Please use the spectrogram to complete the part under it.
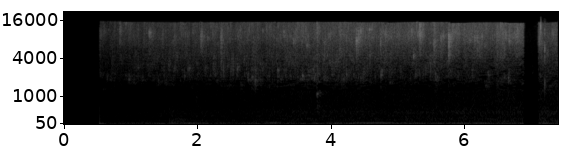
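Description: Running water of a shower pours as a steady, even hiss after a short silence at the start, holding at a constant level with a brief break near the end. No voices are heard.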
